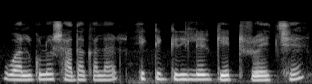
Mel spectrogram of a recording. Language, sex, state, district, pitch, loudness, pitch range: Bengali, female, West Bengal, Cooch Behar, 225 Hz, -15 LUFS, 210-235 Hz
